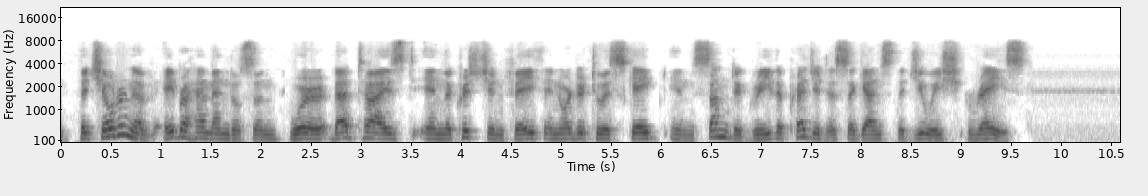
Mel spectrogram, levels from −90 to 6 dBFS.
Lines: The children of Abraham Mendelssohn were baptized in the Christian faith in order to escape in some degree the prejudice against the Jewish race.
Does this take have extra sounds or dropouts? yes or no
no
